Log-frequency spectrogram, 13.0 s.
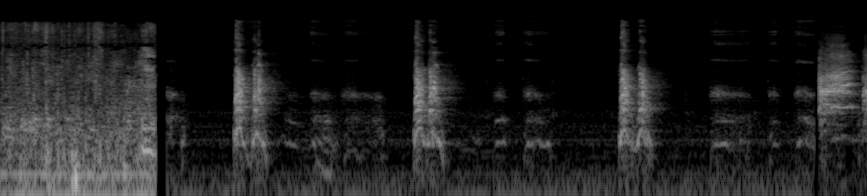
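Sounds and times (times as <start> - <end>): dog barking: 3.5 - 4.2, 6.2 - 6.9, 9.3 - 10.0, 12.3 - 13.0.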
